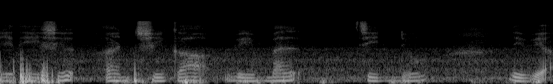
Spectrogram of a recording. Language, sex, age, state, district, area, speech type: Malayalam, female, 18-30, Kerala, Palakkad, rural, spontaneous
